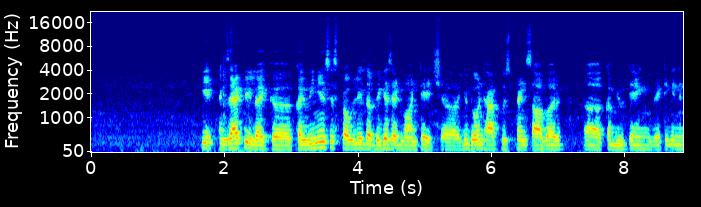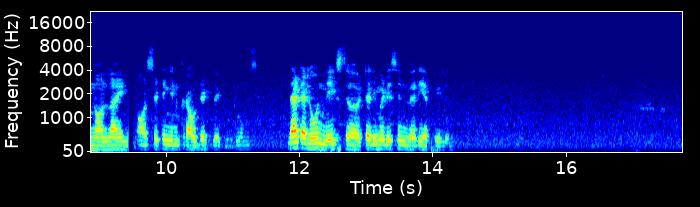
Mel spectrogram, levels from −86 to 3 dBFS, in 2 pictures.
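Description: At 9.43 s the speech drops out for 80 ms, then returns duller and around 5 dB quieter until the end, with nothing above 7.8 kHz and a faint new background noise beneath it. This is likely an input switched to a poorer device.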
